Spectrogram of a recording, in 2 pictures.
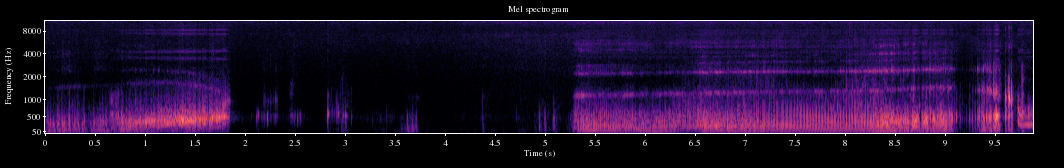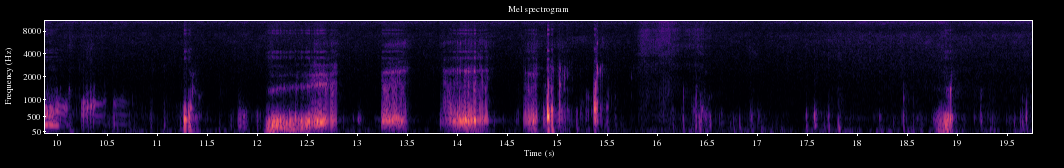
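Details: Low gurgling rumbles and a long, rising, whining growl from a woman's stomach after skipping breakfast, typical of hunger; borborygmi.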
